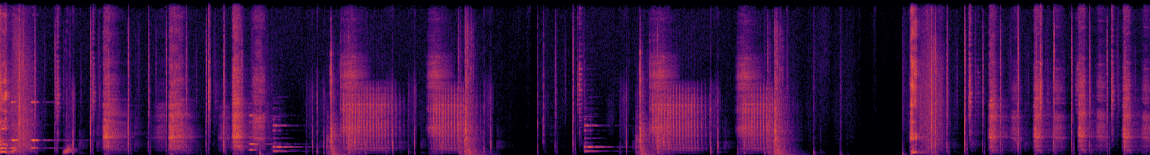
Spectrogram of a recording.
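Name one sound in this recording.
Footsteps patter quickly across a floor.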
